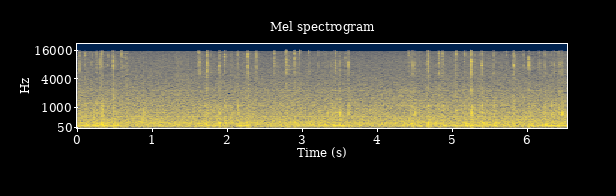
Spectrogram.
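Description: Faint typing on a computer keyboard, in short runs of keystrokes with pauses between them.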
